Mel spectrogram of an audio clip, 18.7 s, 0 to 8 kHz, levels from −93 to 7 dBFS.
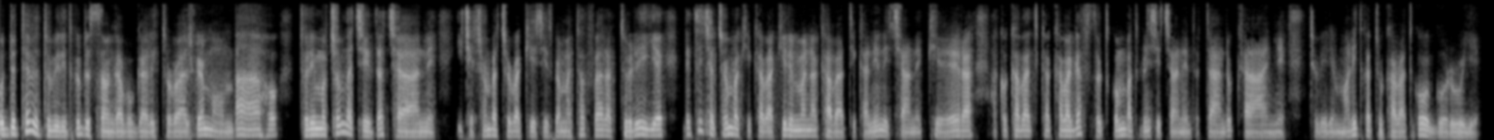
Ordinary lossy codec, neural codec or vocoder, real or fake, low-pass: AAC, 32 kbps; codec, 16 kHz in and 24 kHz out, 0.9 kbps, LongCat-Audio-Codec, fine tuned four codebook decoder; fake; 7.2 kHz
